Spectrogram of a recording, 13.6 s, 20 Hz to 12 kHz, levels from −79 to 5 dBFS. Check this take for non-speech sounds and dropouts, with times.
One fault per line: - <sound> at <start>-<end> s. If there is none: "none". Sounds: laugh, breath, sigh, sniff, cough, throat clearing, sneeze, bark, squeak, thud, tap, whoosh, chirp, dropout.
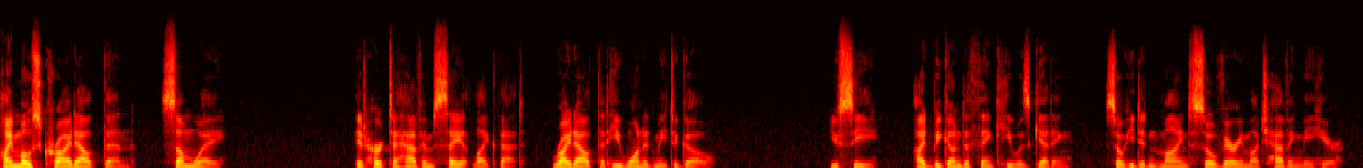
none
